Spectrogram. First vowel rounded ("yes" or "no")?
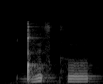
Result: yes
